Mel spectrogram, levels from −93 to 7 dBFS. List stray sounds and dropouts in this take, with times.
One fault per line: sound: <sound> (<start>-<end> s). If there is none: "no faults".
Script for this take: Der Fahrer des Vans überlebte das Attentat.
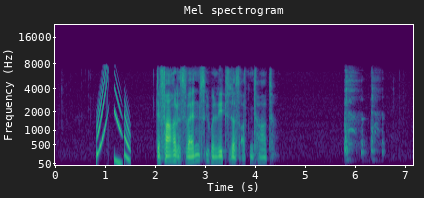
sound: chirp (0.8-1.5 s)
sound: cough (5.8-6.6 s)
